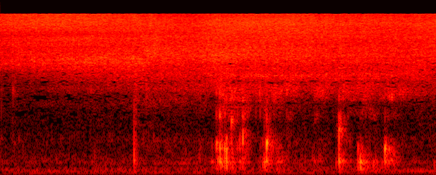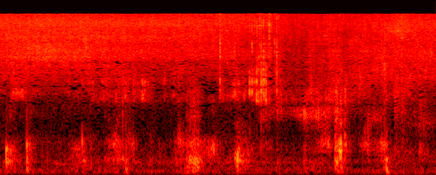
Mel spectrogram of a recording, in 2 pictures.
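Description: Faint crackles and scattered small clicks over a light hiss from a plastic container of fizzing baking soda and vinegar mixture as it is tilted, the clicks starting about two seconds in and coming a few at a time.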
